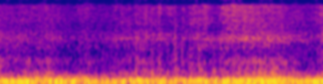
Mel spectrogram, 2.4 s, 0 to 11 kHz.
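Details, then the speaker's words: 1966 Mustang GT fastback V8, four-speed, mild cam, cold start before new exhaust replaces original system: deep, lumpy burble rising and falling with throttle blips, even firing; healthy cold engine. "so it's cold at the moment but it'll warm up and run real nice to that exhaust"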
